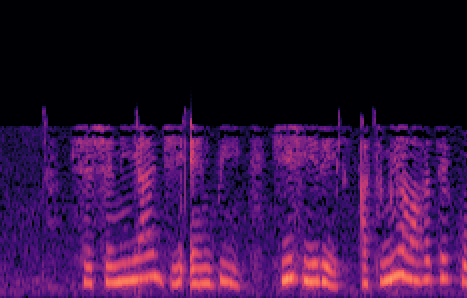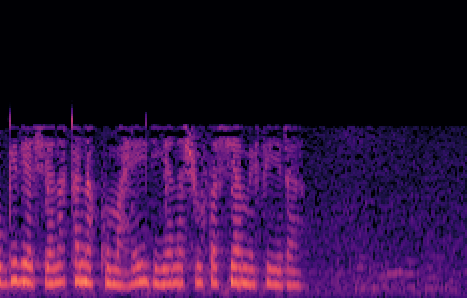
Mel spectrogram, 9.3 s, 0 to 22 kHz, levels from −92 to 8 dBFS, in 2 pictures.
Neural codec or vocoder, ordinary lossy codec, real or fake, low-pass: none; AAC, 16 kbps; real; 19.8 kHz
